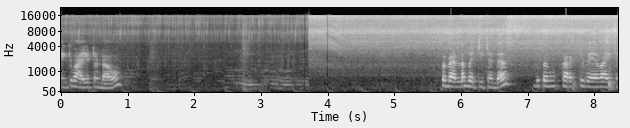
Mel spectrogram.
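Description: Grated mushroom mixture sizzling in a hot pan as it is stir-fried with a slotted metal spatula; a steady frying hiss comes in suddenly about four seconds in and continues. A person talks at the start and again from about six seconds in.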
